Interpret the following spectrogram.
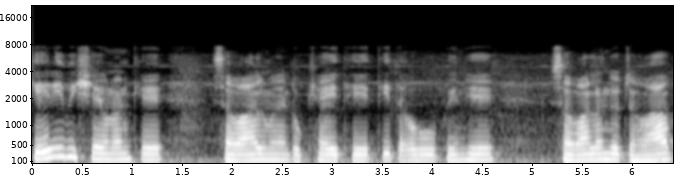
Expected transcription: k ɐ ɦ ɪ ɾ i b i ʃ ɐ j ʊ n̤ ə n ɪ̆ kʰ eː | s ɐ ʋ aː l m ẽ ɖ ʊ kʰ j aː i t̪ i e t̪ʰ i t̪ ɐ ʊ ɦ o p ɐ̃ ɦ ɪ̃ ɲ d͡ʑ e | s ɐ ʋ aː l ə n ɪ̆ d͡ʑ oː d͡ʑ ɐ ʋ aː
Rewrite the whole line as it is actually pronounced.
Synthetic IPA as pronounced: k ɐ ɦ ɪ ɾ i b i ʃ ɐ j ʊ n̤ ə n ɪ̆ kʰ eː | s ɐ ʋ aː l m ẽ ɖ ʊ kʰ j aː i t̪ʰ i e t̪ʰ i t̪ ɐ ʊ ɦ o p ɐ̃ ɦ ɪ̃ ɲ d͡ʑ e | s ɐ ʋ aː l ə n ɪ̆ d͡ʑ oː d͡ʑ ɐ ʋ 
